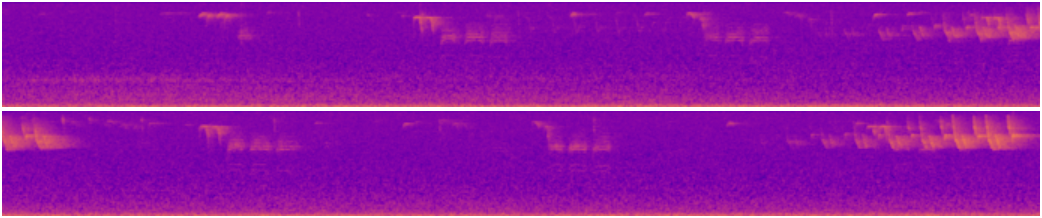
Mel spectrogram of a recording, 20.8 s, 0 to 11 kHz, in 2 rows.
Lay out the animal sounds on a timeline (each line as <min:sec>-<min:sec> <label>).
0:01.4-0:02.7 Black-capped Chickadee (Poecile atricapillus)
0:03.9-0:05.2 Black-capped Chickadee (Poecile atricapillus)
0:05.0-0:07.1 Nashville Warbler (Leiothlypis ruficapilla)
0:06.7-0:15.1 Black-capped Chickadee (Poecile atricapillus)
0:08.6-0:11.2 Ovenbird (Seiurus aurocapilla)
0:15.6-0:16.6 Black-capped Chickadee (Poecile atricapillus)
0:18.3-0:20.8 Ovenbird (Seiurus aurocapilla)
0:18.8-0:19.6 Black-capped Chickadee (Poecile atricapillus)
